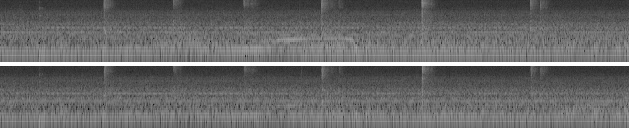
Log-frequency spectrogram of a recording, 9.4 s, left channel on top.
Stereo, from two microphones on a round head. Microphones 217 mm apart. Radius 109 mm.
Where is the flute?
I don't hear a flute.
